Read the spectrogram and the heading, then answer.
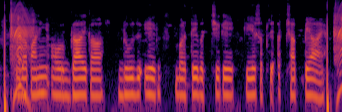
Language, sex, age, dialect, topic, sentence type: Hindi, male, 25-30, Marwari Dhudhari, agriculture, statement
